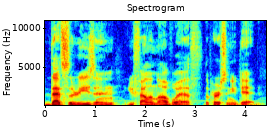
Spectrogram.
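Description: A man speaks at a very slow pace, his pitch very deep and low. His tone is bright and sharp. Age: 40s. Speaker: host's husband. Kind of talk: casual chat. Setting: at home.

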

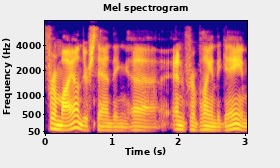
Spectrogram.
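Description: A man speaks fairly slowly in a plain, everyday voice, with fairly low pitch and ordinary pitch variation. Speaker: gamer guest. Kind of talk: casual chat.

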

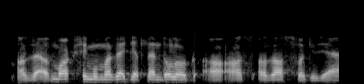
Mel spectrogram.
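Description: At a fairly slow pace, a man speaks with monotone, flat intonation at medium pitch. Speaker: professional basketball player. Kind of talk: interview. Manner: halting, many fillers and repetitions.

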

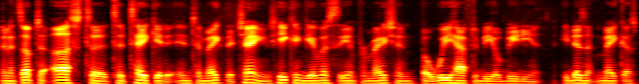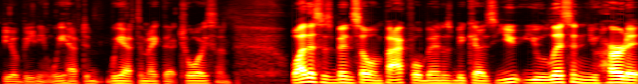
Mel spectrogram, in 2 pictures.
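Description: A man's normal speaking voice, fairly low in pitch, with ordinary pitch variation, a fairly quick pace and big swings in loudness, on a very clean recording with a silent background and a dry, close sound with no echo. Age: 30s. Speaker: podcast host and wildlife biologist. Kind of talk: casual faith-based chat.

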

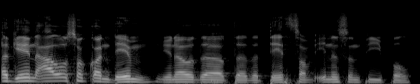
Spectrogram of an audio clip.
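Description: Over a silent background in a very clean recording, a man speaks at a moderate pace. His tone is animated, with very wide pitch swings. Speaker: podcast co-host. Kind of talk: casual banter chat. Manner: animated, jokey, slangy.

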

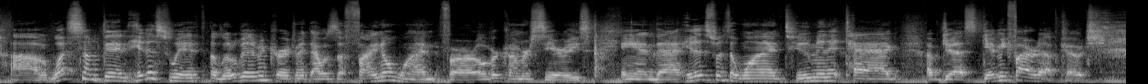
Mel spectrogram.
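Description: A man with a fairly high voice speaks at a moderate pace with lively intonation and very even loudness, over noticeable background noise and audible room echo. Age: 20s. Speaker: podcast host. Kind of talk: casual chat.

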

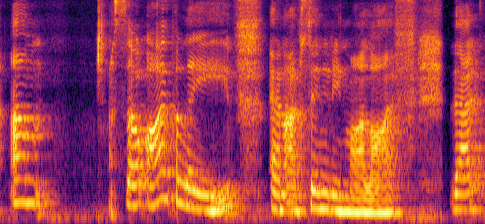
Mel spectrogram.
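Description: Speaking at a very slow pace, a woman with an Australian accent is heard with audible room echo. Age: 50s. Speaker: psychotherapist and business owner. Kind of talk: interview.

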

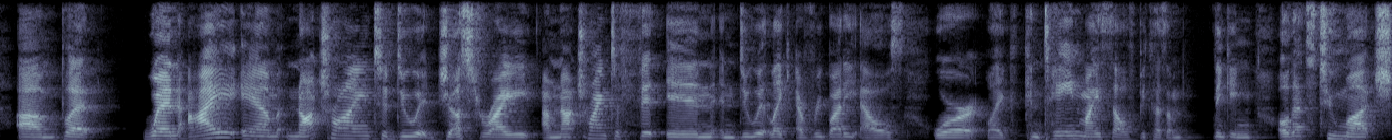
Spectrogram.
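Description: Loud and at a very slow pace, a woman speaks with a very deep, low pitch. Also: ordinary pitch variation. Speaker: somatic healer and spiritual coach. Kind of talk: casual chat. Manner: loud laugh.

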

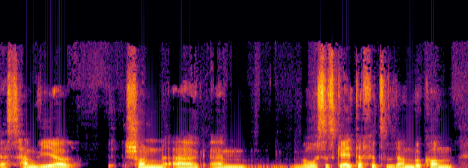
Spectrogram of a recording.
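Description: A man's very deep, low voice, dark and mellow in tone, with monotone, flat intonation. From southern Germany, near Schaffhausen on the Swiss border. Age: 30s. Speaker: youth worker. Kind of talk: interview conversation. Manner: halting, many fillers.

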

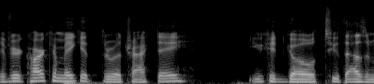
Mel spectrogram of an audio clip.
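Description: A man with an ordinary speaking voice talks at a moderate pace and medium pitch, recorded very cleanly with a silent background and a dry, close sound with no echo. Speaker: drifter and car builder guest. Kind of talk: casual interview chat.

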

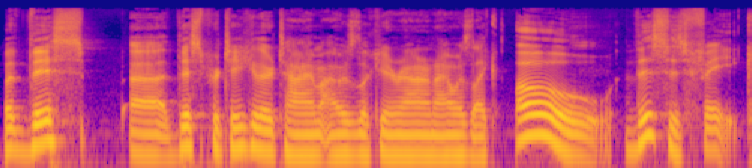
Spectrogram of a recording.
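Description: On a very clean recording with a silent background, a plain, everyday voice keeps a moderate pace and ordinary pitch variation. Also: man, medium pitch for a man. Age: 20s. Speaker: podcast guest. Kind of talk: casual chat.

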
